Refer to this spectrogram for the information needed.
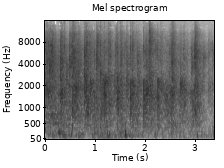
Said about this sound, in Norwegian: Og jeg må faktisk bare si at Vi har et bystyrevedtak på at nummer tre skal være Drobog Nederås på sokkelen. Så en applaus for det.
